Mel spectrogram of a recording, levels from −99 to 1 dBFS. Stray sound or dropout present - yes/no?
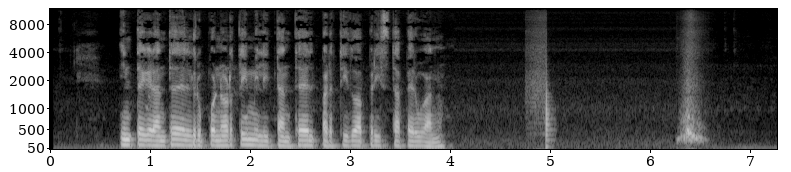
yes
